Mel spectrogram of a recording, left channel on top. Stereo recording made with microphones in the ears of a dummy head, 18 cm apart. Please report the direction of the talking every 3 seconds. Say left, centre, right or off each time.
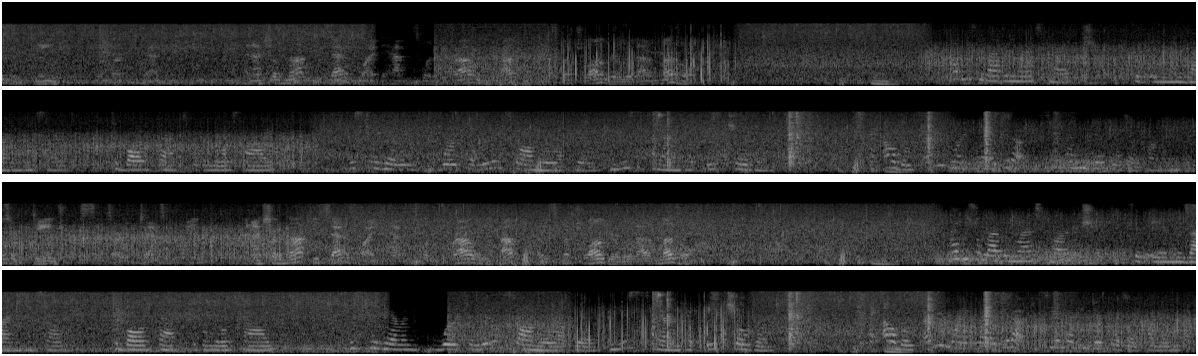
right, right, right, right, centre, centre, right, right.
